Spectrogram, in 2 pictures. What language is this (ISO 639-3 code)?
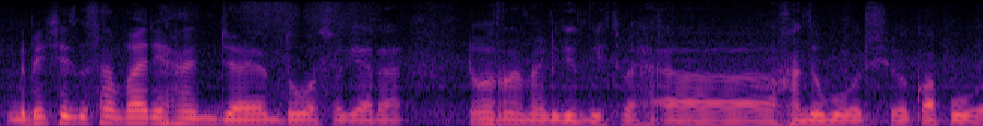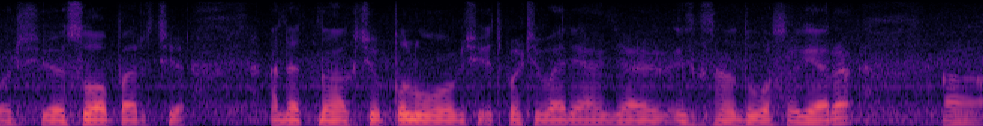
kas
